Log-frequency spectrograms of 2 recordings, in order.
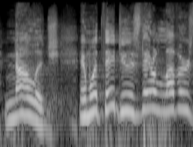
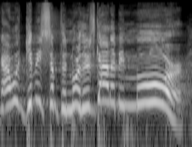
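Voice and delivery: high, loud mock pleading; exasperated demand; 9 semitones higher, 4 dB louder than usual. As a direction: act out a dissatisfied listener demanding more. Acting listeners demanding something more.

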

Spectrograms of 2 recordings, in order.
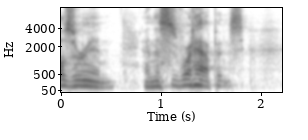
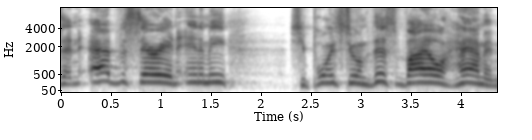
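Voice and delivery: accusing Esther; 4 semitones higher, 9 dB louder than usual. Acted. Esther accuses Haman before king.

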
